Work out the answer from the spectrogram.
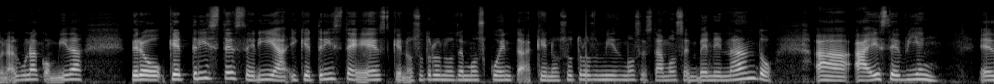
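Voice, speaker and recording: A woman's voice: medium pitch, creaky, no echo. A middle-aged woman with a Guatemalan accent, giving reflective, conversational Bible teaching as a pastor. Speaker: pastor co-teaching with her husband.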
